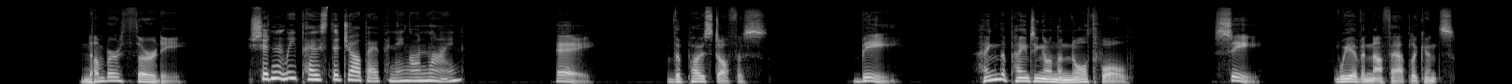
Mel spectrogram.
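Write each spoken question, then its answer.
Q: Shouldn't we post the job opening online?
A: C: We have enough applicants.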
